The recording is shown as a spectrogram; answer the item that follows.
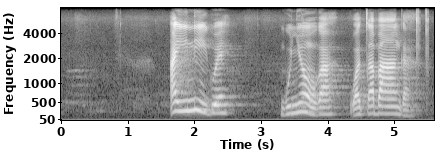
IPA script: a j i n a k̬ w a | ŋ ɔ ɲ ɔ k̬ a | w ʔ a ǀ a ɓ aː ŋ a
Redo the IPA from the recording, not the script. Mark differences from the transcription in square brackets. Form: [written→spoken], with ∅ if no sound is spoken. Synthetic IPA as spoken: a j i n [a→i] k̬ w [a→ɛ] | ŋ [ɔ→u] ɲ ɔ k̬ a | w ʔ a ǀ a ɓ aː ŋ a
